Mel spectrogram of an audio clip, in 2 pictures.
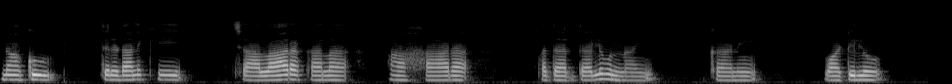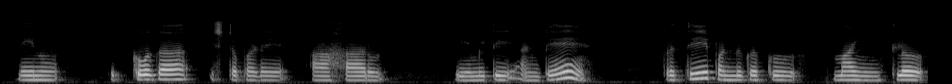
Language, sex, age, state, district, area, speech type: Telugu, female, 18-30, Andhra Pradesh, East Godavari, rural, spontaneous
